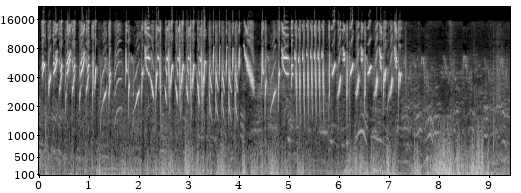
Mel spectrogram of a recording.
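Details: Sustained wild European goldfinch song recorded at Guerbaz, Skikda, Algeria, 2022: a dense stream of tinkling twitters, rapid trills and upswept whistles lasting about seven seconds before background rumble takes over.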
